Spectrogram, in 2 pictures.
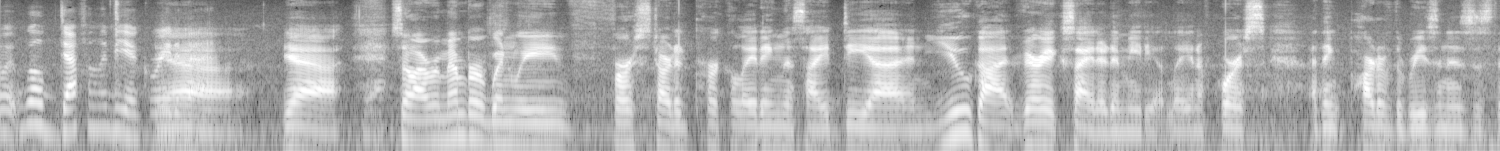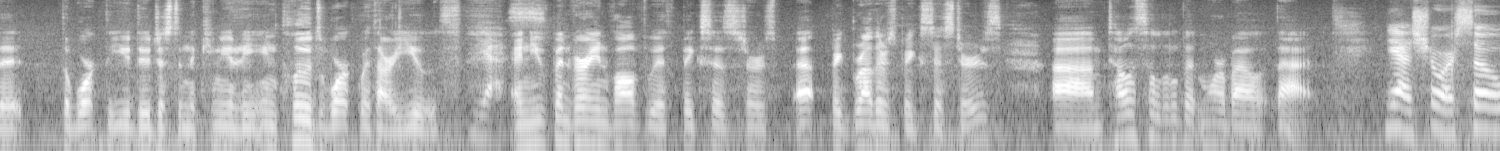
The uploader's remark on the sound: In a sit-down conversation at Anniversary Park in Downtown Hollywood for the upcoming My Hollywood Pride Festival.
